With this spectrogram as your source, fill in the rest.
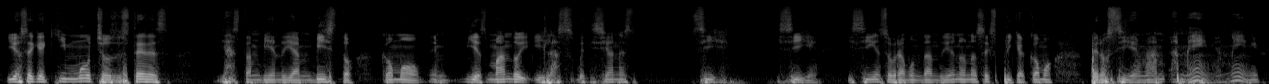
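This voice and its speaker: A man teaching a Bible study in a church, animated and conversational, often checking in with his listeners. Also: lowish voice, normal speed. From Ecuador. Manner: animated, rising emphatic exclamations; conversational, frequent "¿sí?" check-ins. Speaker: pastor.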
